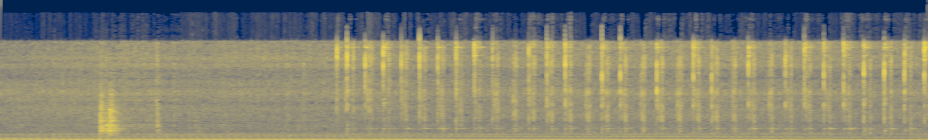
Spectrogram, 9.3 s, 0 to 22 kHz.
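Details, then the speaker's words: Plymouth 392 Hemi with a 9-inch rear end, in gear with speed building: a steady low drone with a regular ticking thump about twice a second as the brand-new tires and wheels hop and wobble. The driveline looks smooth; the owner thinks the rear axles are bent. "there's almost you can almost see a hop there you hear it that tire is bouncing these tires are brand new these wheels are brand new you can really see it now you almost see that wobble more"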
